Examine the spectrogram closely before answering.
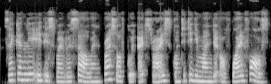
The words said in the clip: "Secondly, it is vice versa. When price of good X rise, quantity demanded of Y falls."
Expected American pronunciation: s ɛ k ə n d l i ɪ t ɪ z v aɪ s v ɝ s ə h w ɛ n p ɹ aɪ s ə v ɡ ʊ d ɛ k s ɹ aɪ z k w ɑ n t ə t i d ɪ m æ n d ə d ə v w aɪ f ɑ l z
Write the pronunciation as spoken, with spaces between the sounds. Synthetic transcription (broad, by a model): s ɛ k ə n d l i ɪ t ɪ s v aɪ v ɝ s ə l w ɛ n p ɹ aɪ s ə f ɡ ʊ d ɛ k s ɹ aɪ s k w ɑ n t ə t i d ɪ m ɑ n d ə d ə f w aɪ f ɑ l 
